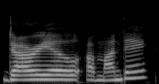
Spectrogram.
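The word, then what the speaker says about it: Dario Amodei: oh, so I was listening to the Ezra Klein show last week, and he was interviewing, I'm going to butcher his name, Dario Amande, I think is how you say it.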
